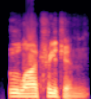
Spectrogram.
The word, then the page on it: ulotrichan: American English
